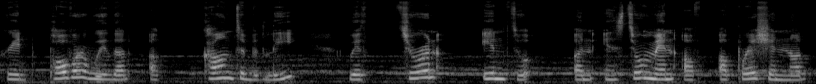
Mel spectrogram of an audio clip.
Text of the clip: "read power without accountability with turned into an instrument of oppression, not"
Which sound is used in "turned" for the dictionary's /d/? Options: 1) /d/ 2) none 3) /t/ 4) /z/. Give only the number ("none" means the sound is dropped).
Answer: 2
